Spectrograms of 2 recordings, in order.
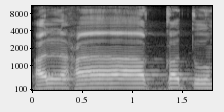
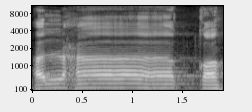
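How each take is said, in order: First: The word ends with a voweled t sound. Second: The word ends on a stopped h sound. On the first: The reciter joins this word to the next. "കൂട്ടി ഓതുകയാണെങ്കിലോ" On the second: The reciter pauses after this word. "അവിടെ നിർത്തുകയാണെങ്കിൽ ഹാഖ ഹാ ഇനെ സുക്കൂൻ ചെയ്യും"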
